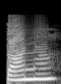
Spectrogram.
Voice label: "taahna", Punjabi; ਤਾਹਨਾ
